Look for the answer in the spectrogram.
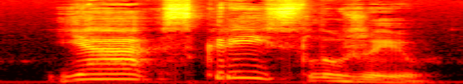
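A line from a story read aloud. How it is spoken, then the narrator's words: Cheerful old man. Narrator (Ukrainian): сказав старий весело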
